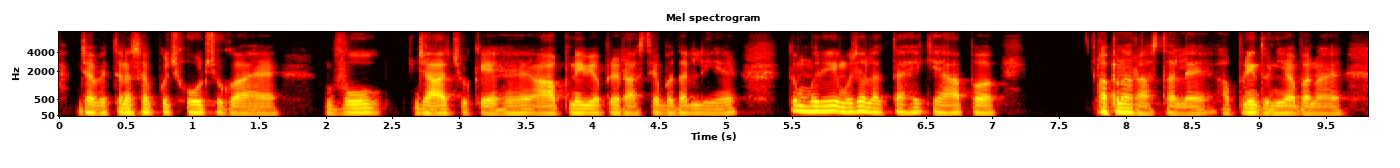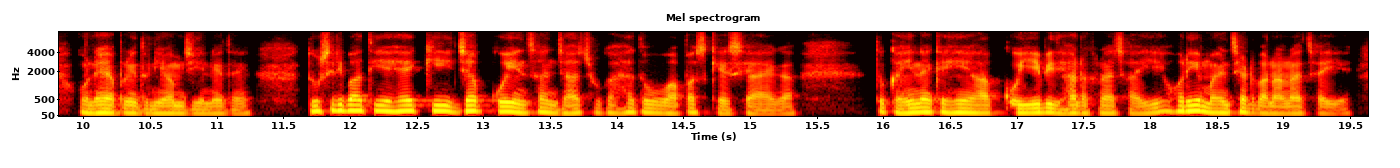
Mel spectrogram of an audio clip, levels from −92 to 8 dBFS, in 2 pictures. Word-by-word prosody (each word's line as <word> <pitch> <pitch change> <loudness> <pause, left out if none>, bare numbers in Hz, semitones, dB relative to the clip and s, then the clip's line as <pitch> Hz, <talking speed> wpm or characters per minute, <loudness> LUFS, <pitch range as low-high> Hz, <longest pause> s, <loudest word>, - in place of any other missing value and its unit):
जब 105 -4 +2
इतना 110 +2 +1
सब 110 -3 0
कुछ 115 -4 -2
हो 105 -1 +4
चुका 100 -3 -1
है, 90 +1 -3 0.4
वो 105 +2 +1 0.3
जा 100 -2 +6
चुके 95 -1 -2
हैं 95 +3 -2
आपने 95 +3 +2
भी 105 - +2
अपने 100 +1 -1
रास्ते 95 +2 -2
बदल 95 0 -3
लिए 95 -1 -5
हैं। 105 - -3 0.4
तो 150 - +1
मुरी 140 0 +5
मुझे 130 +1 +4
लगता 115 -1 -1
है 115 +2 -2
कि 115 -1 -6
आप 105 +1 -1 0.9
अपना 115 -2 +5
रास्ता 90 -4 -2
लें 90 +4 -3
अपनी 110 - +2
दुनिया 95 -1 0
बनाएँ 90 -1 -2 0.4
उन्हें 105 0 +2
अपनी 105 0 0
दुनिया 95 0 -2
में 95 - -1
जीने 95 0 -4
दें। 90 0 -10 0.5
दूसरी 145 +3 +3
बात 155 0 +3
ये 145 -1 +4
है 150 +2 +4
कि 150 -1 +1
जब 150 +1 +4
कोई 135 -2 +5
इंसान 110 +1 -1
जा 95 0 -2
चुका 105 -1 -9
है 115 +4 -3
तो 115 -1 -3
वो 100 -2 -2
वापस 95 +5 -2
कैसे 90 -2 -2
आएगा? 85 +1 -5 0.6
तो - - -2
कहीं 105 +3 +2
न 120 0 +5
कहीं 110 -2 +1
आपको 100 +1 -2
ये 105 +1 +4
भी 115 0 +3
ध्यान 100 +1 -1
रखना 95 +1 -4
चाहिए 95 +5 -5
और 140 0 0
ये 150 - +7
माइंडसेट 110 -2 +1
बनाना 90 -2 -1
चाहिए। 85 0 -8
105 Hz, 210 wpm, -22 LUFS, 95-115 Hz, 0.9 s, ये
